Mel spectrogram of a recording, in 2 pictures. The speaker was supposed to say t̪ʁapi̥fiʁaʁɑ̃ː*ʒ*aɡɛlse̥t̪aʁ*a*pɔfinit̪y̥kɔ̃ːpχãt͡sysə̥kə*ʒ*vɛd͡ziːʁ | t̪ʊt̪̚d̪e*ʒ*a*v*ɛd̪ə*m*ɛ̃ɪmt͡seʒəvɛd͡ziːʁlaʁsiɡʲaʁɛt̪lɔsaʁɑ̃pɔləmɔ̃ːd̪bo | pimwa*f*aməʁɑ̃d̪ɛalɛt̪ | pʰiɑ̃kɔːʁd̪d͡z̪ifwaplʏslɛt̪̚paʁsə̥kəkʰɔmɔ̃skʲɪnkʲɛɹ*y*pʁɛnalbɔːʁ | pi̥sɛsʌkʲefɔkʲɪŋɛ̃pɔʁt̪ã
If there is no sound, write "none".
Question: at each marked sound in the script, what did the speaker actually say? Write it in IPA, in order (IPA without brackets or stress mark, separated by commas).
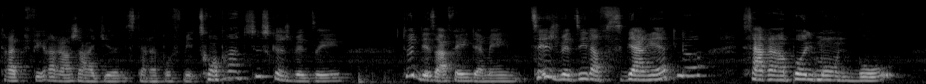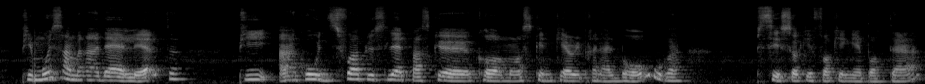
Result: ʒ, ɛ, ʒ, z, f, m, s, i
